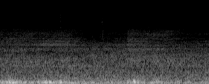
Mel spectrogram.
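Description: A UPS heavy freighter jet takes off from runway 35 right at SDF, its engines a loud, steady broadband roar with deep low rumble, sustained throughout without talk.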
